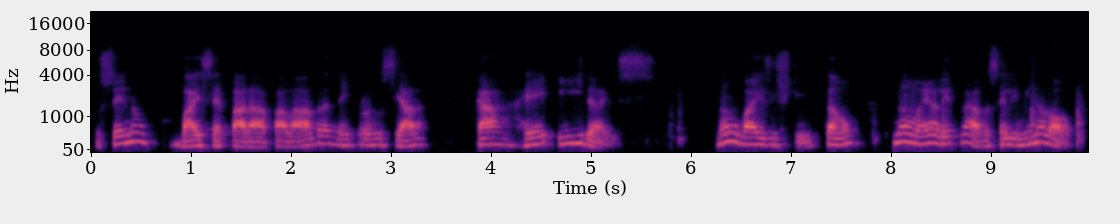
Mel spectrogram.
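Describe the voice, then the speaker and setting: A man's voice: fairly high pitch, lively intonation, normal speed, dark tone, slightly rough. A man teaching phonetics, working through exam questions step by step and checking in with the listener. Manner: explanatory, checks in with frequent "ok?" and "beleza?". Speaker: Portuguese grammar teacher. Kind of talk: recorded phonetics lesson solving exam questions. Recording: dull lo-fi recording.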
